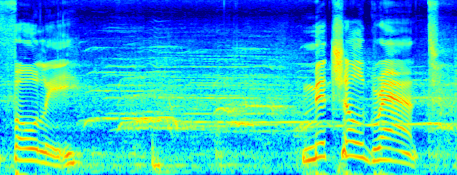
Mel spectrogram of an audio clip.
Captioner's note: audience cheering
